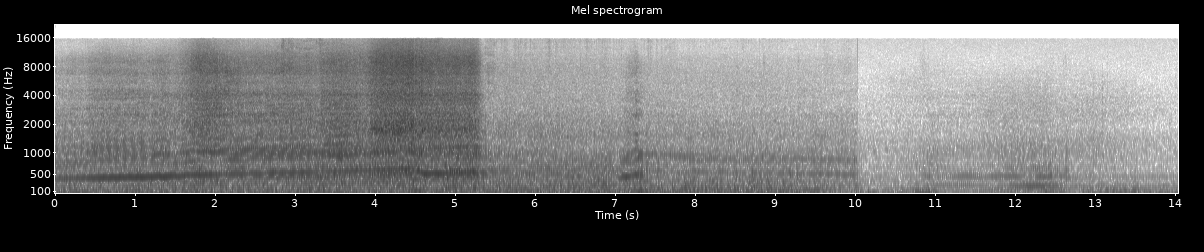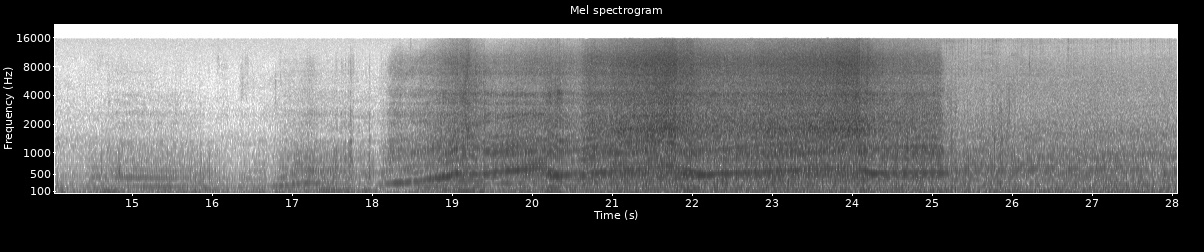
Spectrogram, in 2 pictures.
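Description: Aston Martin V12 Speedster's twin-turbo V12 running through a QuickSilver sports exhaust, heard on the move. It pulls up through the revs with a quick upshift about four seconds in, then cruises. It goes quieter off the throttle for several seconds, then accelerates hard again through a few quick gear changes before easing back.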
